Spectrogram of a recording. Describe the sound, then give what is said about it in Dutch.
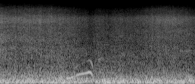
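Waves sloshing beneath a narrow ledge, a loud, continuous rushing wash of water mixed with strong gusting wind noise, steady throughout with no distinct breaks. “Dus ik loop over een heel smal richeltje. En de golven klotsen echt onder me.”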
